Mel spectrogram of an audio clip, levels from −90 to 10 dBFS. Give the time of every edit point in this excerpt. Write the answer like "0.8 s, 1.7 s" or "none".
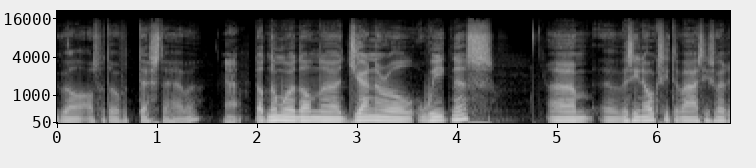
1.9 s, 5.3 s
